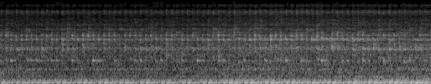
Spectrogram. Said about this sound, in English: Just what you'd expect to hear coming out of a Model A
